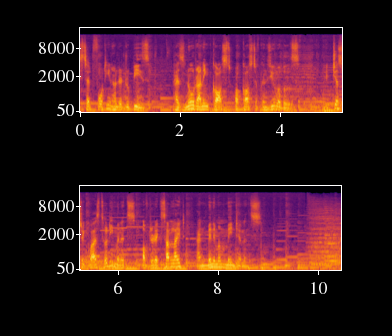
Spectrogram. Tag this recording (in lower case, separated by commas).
speech, music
